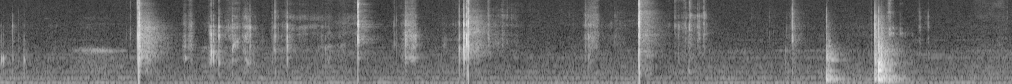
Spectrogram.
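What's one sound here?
Scissors snip through hard plastic with sharp clicks.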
